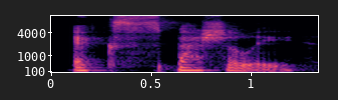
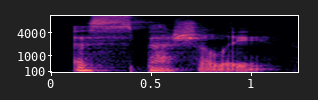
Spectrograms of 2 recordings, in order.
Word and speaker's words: especially: a lot of times native speakers will pronounce this word like there's an X in the first syllable and they'll say especially especially making it sound like words like exchange and exceptional but there's no X in the first syllable in this word it's just the e as in red vowel right into the S sound especially especially this word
